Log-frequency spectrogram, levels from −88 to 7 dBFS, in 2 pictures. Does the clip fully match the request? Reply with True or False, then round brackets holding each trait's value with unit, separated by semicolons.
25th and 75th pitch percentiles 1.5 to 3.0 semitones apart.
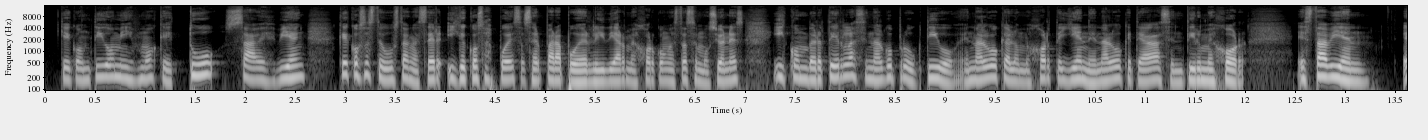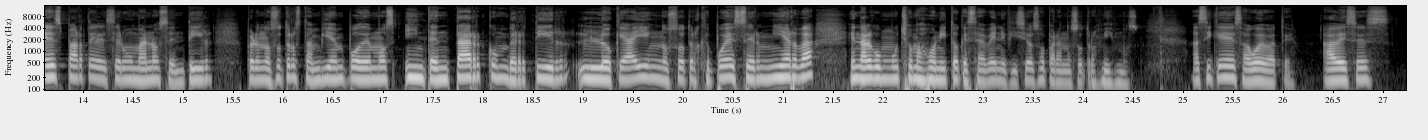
True (2.5 semitones)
